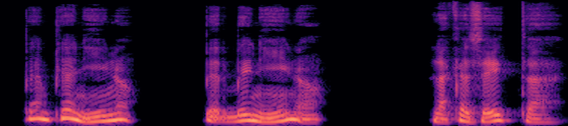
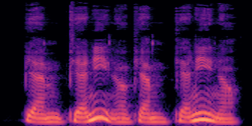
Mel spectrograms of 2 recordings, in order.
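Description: First: Mocking echo. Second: Said in the usual way. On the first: Friend climbing behind Gigione parrots his diminutives, mocking echo. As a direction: parrot his dainty little words back at him. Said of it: "tu mi parli anche in diminutivi".

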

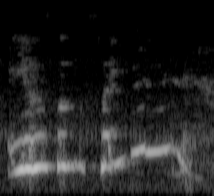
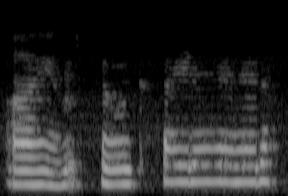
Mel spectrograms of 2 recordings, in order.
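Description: First: Very high, teary squeal of joy; overwhelmed fan squeal; excited squeal. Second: Said in the usual way. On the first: Real, not acted. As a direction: squeal it, near happy tears. Unboxing her Army Bomb.

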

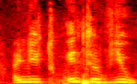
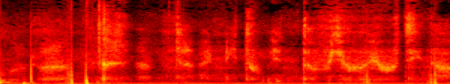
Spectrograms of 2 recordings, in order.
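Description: First: Said out loud and forceful; loud announcement. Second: Whisper. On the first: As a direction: announce it loudly to the others. Same words repeated, louder take. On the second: Same words repeated in a whisper. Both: Pretend.

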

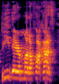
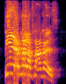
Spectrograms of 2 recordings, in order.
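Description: First: Said in the usual way. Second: Higher and louder, yelling it out; shouted sign-off. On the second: Real, not acted. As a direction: blast the sign-off at the crowd. Outro sign-off repeated louder.

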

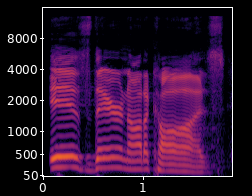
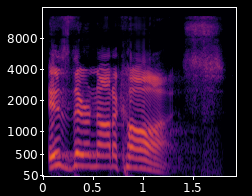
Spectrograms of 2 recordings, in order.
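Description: First: "Is" leading, slow and settled; "Is there not a cause?" again, brought back down; lower repeat. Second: "there" lifted high, very slow; "Is there not a cause?" slowed right down, "there" peaking; emphatic rhetorical question. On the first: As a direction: echo it, calmer. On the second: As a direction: preach it, climbing on "there". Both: Shown as a demonstration. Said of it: "the phrase that a million sermons".

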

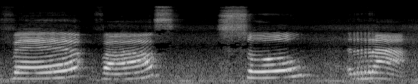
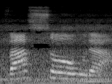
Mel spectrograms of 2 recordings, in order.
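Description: First: "vas, sou, ra" as loud isolated syllables; sílabas separadas. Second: "Vassoura" as one whole word; palavra juntada. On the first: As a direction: leave a gap after each piece of "vas, sou, ra". ("vas, sou, ra" sílaba por sílaba, forte) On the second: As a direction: join the syllables of "Vassoura". ("Vassoura" dito como palavra inteira) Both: Shown as a demonstration. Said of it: "separação de palavras".

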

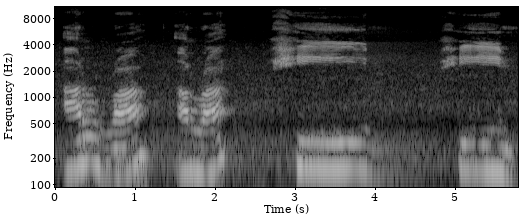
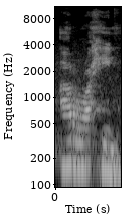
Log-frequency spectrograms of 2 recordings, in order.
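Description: First: আর রাহিম, very slow and drawn out, with a heavy রা; slow Quranic recitation. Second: Said in the usual way. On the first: Shown as a demonstration. Teacher recites আর রাহিম slowly for students. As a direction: stretch আর রাহিম out as in chant. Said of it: "রাটা হচ্ছে মোটা". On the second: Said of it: "এখানে তাজবিদের কি নিয়ম?".

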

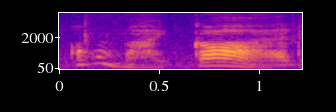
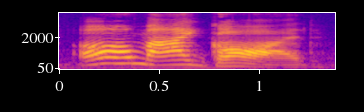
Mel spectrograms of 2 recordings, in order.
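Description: First: Said in the usual way. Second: Excited. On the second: Real, not acted. Opening gifts, loud outburst.

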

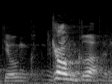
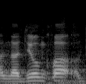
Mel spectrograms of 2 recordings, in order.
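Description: First: Jungle said slowly and louder, English-style, with a stutter start; drawn-out jungle. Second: Said in the usual way. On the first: Shown as a demonstration. Gamer relishing how jungle sounds, slow and louder. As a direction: savour the word jungle, stretching jung- then jungle. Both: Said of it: "Me encanta cómo se pronuncia".

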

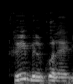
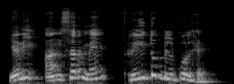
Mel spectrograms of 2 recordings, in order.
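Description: First: three hit firmly at the start; stress on three. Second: Weight falls on तो in "three तो बिल्कुल है"; तो stressed with a falling close. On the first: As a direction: punch three, keep बिल्कुल है light. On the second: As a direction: lean into तो, then let the line fall. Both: Shown as a demonstration.

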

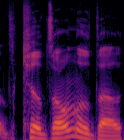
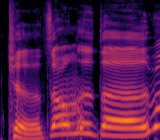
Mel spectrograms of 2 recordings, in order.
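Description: First: Said in the usual way. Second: Loud, high, drawn-out wail; slow high-pitched mock bawl. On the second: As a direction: stretch it out into a loud cry.

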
